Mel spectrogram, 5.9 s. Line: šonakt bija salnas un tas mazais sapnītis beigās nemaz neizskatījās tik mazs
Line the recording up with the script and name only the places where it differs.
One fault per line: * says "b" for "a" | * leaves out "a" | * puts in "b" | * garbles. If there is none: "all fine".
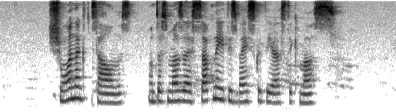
* leaves out "bija"
* leaves out "beigās nemaz"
